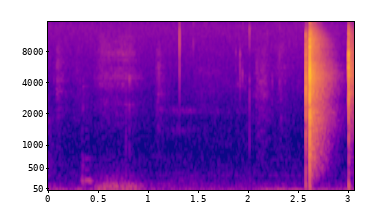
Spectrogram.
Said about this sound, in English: You do one more clap. Okay, I think we're good.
